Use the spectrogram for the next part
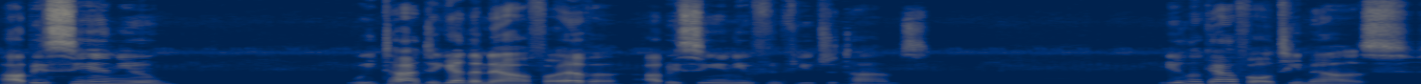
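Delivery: a hint of a mocking villain, savouring the threat; taunting villain. T Malice taunts Della as he walks off, lightly mocking.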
